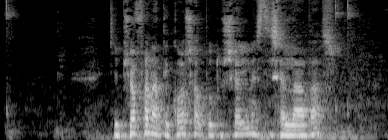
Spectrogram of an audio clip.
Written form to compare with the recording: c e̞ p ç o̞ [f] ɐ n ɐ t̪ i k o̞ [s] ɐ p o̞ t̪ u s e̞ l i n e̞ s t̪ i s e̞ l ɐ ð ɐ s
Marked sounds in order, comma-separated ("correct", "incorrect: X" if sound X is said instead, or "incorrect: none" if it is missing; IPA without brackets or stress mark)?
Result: correct, correct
